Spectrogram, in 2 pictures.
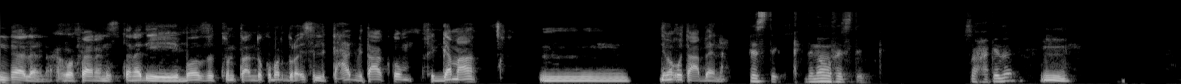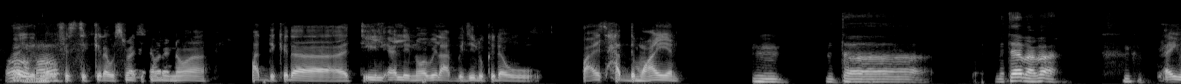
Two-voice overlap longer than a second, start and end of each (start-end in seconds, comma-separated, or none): none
